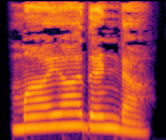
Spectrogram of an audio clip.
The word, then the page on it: ಮಾಯಾದಂಡ: Kannada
